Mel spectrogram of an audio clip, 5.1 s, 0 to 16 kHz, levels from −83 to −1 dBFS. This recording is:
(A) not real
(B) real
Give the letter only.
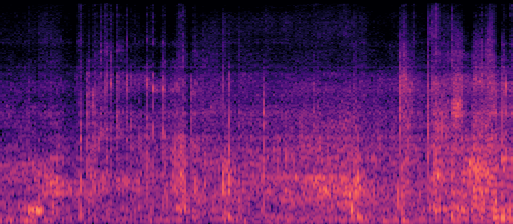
A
